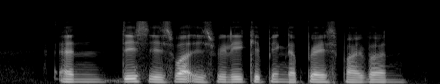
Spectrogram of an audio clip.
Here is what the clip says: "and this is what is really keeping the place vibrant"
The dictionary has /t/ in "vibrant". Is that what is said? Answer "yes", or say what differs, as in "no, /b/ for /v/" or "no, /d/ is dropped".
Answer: no, /t/ is dropped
